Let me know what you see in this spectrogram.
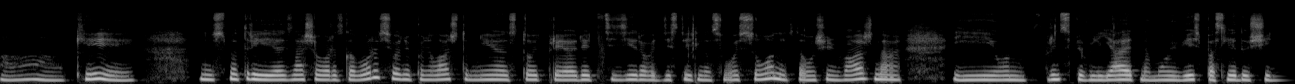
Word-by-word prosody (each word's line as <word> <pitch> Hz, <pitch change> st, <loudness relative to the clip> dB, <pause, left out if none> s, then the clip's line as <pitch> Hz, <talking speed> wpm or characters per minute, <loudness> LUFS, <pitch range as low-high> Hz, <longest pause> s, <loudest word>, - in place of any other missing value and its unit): А, -, -, -2 dB, 0.6 s
окей. 200 Hz, -2 st, +1 dB, 0.6 s
Ну, 230 Hz, -2 st, +2 dB
смотри, 230 Hz, -1 st, +3 dB
я 210 Hz, 0 st, +4 dB
из 210 Hz, -, -4 dB
нашего 225 Hz, -1 st, 0 dB
разговора 215 Hz, +8 st, 0 dB
сегодня 250 Hz, -8 st, 0 dB
поняла, 220 Hz, +1 st, -1 dB
что 235 Hz, -1 st, -7 dB
мне 215 Hz, +1 st, +1 dB
стоит 215 Hz, 0 st, -2 dB
приоритизировать 210 Hz, -1 st, 0 dB
действительно 205 Hz, 0 st, -3 dB
свой 210 Hz, +2 st, -4 dB
сон. 235 Hz, +4 st, +2 dB
Это 225 Hz, +1 st, -4 dB
очень 205 Hz, +1 st, -2 dB
важно. 230 Hz, 0 st, +1 dB, 0.5 s
И 205 Hz, -1 st, +2 dB
он, 205 Hz, -1 st, 0 dB
в 200 Hz, 0 st, -32 dB
принципе, 225 Hz, 0 st, 0 dB
влияет 210 Hz, +2 st, +3 dB
на 205 Hz, -2 st, -2 dB
мой 200 Hz, +1 st, 0 dB
весь 210 Hz, +2 st, +2 dB
последующий 205 Hz, -1 st, 0 dB
215 Hz, 135 wpm, -26 LUFS, 205-225 Hz, 0.6 s, я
